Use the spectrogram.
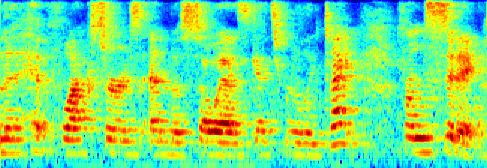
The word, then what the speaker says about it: psoas: One of your hip flexors is your psoas. You maybe have heard of the psoas before. If you've ever seen it written, it has a silent P in front of it.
